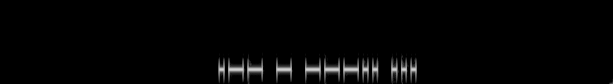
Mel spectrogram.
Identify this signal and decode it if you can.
Morse code, heard as a keyed tone, about 25 wpm, 700 Hz. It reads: WT8S
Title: USA Call Signs - 4 Characters - 25wpm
